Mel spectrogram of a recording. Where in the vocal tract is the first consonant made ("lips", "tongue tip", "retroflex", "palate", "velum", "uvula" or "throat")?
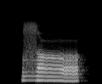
tongue tip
